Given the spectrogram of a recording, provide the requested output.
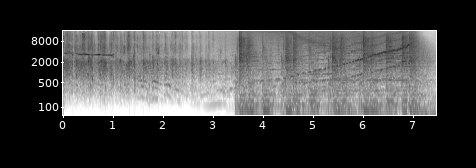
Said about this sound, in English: Our time is up. A huge round of applause for our panelists. Thank you very much for being here.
